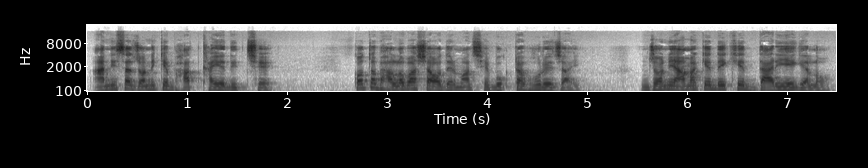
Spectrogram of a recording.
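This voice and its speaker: A man's voice: fairly high pitch, moderate pace, a little mellow. A young man narrating a first-person story, with a sorrowful, heartfelt storytelling manner.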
